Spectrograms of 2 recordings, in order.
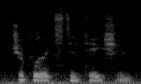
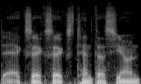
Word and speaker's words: XXXTentacion: agree with um okay that always bothered me too that it's actually pronounced xxxtentacion too is this like what the it's triple X Temptation like that's I yeah I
